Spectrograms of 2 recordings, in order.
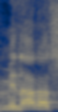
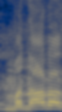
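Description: First: The first syllable has an 'i' vowel. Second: The first syllable has an 'a' vowel. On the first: The speaker calls it wrong. "ہم تو ہمیشہ مینارا سنتے ہیں. وہ غلط ہے" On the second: The speaker calls it right. "منارا صحیح ہے"

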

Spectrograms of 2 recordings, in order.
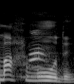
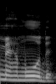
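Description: First: The name is pronounced with Arabic sounds. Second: The name is pronounced with Urdu sounds. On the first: This is the original form of the name. "اصل ہے یہ محمود" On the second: This is the everyday local form of the name. "ہم کیا بولتے ہیں محمود"

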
